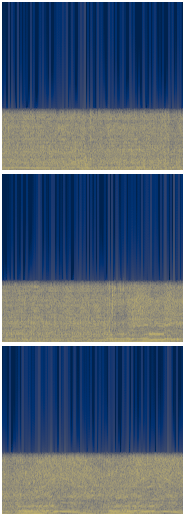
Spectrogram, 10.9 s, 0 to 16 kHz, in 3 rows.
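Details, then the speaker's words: Kawasaki KBH43A strimmer, parked up and would only run on choke; an old fuel filter has been fitted temporarily. A small two-stroke screams, then the revs hunt in slow waves as if starving for fuel. Fuel filter suspected; a petrol cap problem was also noticed. "So I put a plug in it and I put it to run, and it would only run on choke."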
